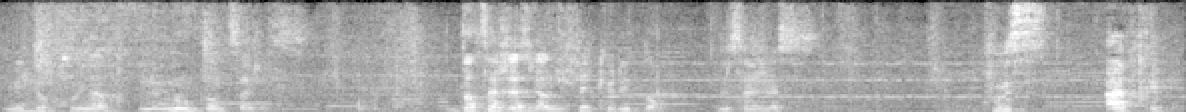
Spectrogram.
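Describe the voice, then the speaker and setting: A man's voice: on the high side, lively intonation, moderate pace, long pauses. A young man giving a prepared explanatory presentation as a student. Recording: echoey, distant mic, music behind.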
